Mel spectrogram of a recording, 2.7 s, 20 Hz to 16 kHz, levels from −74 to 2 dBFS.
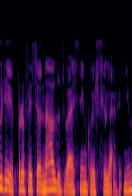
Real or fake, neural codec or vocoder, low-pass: real; none; 7.2 kHz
